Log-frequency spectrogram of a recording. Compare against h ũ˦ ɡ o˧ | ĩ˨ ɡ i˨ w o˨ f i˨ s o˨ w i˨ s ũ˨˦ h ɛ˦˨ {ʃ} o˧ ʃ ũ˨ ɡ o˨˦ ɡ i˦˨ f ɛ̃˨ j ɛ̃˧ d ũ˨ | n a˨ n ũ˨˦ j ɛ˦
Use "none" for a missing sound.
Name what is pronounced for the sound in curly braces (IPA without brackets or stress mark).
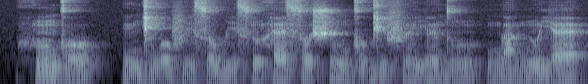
s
